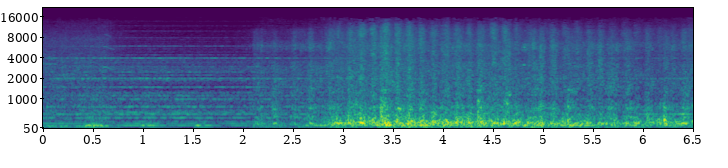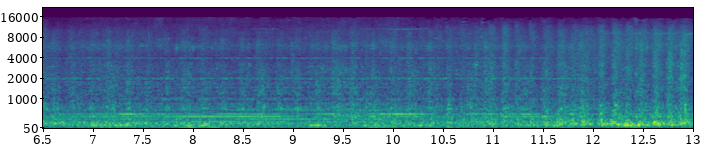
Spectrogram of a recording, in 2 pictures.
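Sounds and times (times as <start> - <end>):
train wheels on rails: 1.9 - 13.0
faint steady tones: 4.8 - 13.0.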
